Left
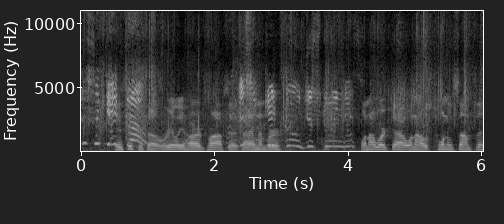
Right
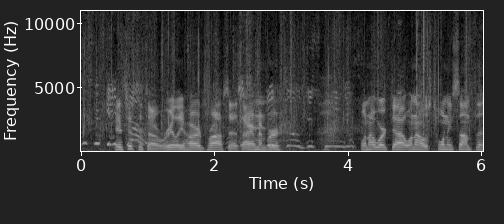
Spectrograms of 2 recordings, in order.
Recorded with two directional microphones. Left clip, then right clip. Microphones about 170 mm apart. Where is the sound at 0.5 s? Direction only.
35° right (ahead or behind).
